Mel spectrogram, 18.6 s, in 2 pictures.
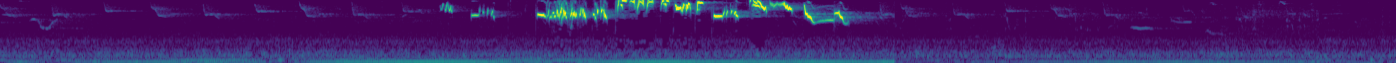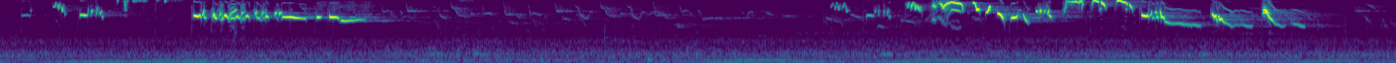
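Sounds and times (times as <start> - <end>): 
European robin song: 2.7 - 5.9, 9.6 - 12.1, 14.8 - 18.2.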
